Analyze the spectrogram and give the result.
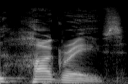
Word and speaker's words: Hargrave: And Javon Hargraves, I'm pronouncing that right, correct? Number 97. – Mm-hmm. Is it Hargrove? – Hargrave.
